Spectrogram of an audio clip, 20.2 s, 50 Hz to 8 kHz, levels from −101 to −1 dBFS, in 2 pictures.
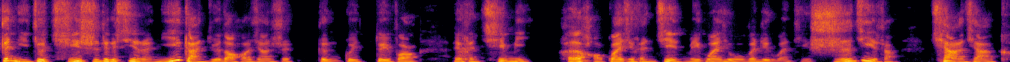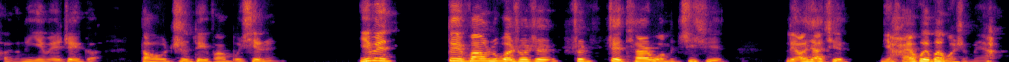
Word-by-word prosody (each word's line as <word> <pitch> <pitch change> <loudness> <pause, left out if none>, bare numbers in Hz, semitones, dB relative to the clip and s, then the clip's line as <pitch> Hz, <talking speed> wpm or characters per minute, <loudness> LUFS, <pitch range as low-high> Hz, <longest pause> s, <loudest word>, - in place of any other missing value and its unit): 跟 255 -4 +3
你 125 - -5
就 195 - +3
其 175 +3 0
实 195 -2 -4
这 215 - +2
个 185 - +1
信 200 +4 0
任， 140 -5 -11
你 220 - +3
感 115 - -1
觉 130 +3 -5
到 - - -3
好 115 - -10
像 135 +2 -12
是 120 -1 -13 0.2
跟 130 0 -6
贵 120 -1 -7
对 120 - -2
方 120 +2 -5 0.4
也 140 - -6
很 120 -2 -8
亲 165 -1 -4
密、 140 -10 -7 0.3
很 - - 0
好、 105 - -10
关 145 +8 -2
系 140 - -5
很 120 -4 -9
近， 140 -4 -2
没 125 +3 -7
关 135 0 -6
系， 125 - -7
我 110 -3 -8
问 120 +1 -8
这 125 -1 -6
个 125 - -20
问 120 -2 -17
题， 110 +1 -22
实 145 - -2
际 225 -2 +1
上 120 -3 -13 0.3
恰 130 - 0
恰 120 0 -7
可 105 - -17
能 115 +3 -14
因 135 +2 -9
为 135 0 -8
这 125 - -2
个， 105 -1 -16 0.4
导 110 -1 -3
致 130 +4 -5
对 125 0 -2
方 115 0 -8
不 110 - -9
信 120 +4 -1
任 105 - -13
你。 95 - -28 0.8
因 240 +8 +5
为 260 -6 +4 0.5
对 265 -4 +5
方 250 +1 +7
如 235 +1 +4
果 205 -4 +7
说 215 +2 +6
是， 210 -1 +4
说： 225 - +3 0.2
“这 220 -4 +8
天 205 +2 +2
儿 205 -1 +6
我 - - +1
们 145 +3 -10
继 190 +6 -4
续 160 -7 -6 0.6
聊 140 +5 +1
下 195 -2 +4
去， 140 -6 -1 0.3
你 135 - -7
还 150 +8 +1
会 215 +2 +10
问 210 -1 +6
我 120 - -7
什 110 -2 -11
么 100 - -25
呀？” 105 - -9
135 Hz, 250 characters per minute, -24 LUFS, 120-195 Hz, 0.8 s, 会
